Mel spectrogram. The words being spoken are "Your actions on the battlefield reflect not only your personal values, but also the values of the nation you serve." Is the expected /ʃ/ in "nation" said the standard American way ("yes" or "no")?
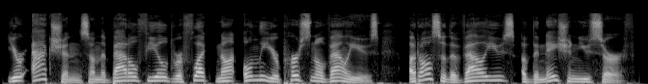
yes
